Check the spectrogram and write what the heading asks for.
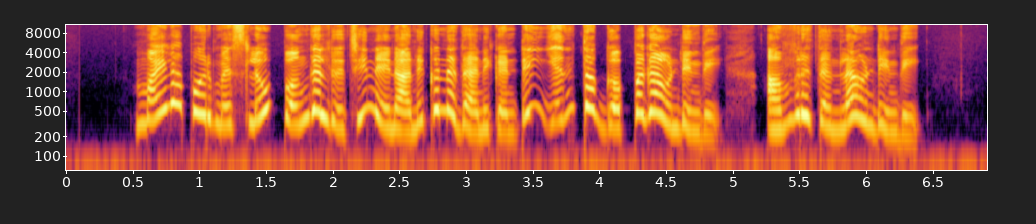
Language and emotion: Telugu, happy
